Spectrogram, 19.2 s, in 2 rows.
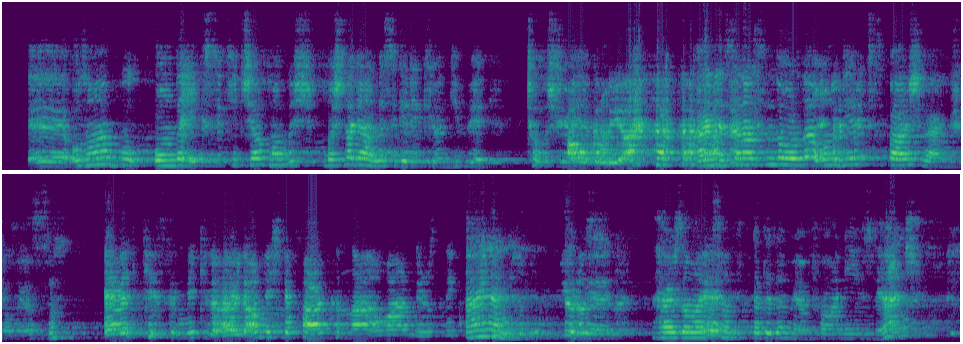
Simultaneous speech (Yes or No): Yes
